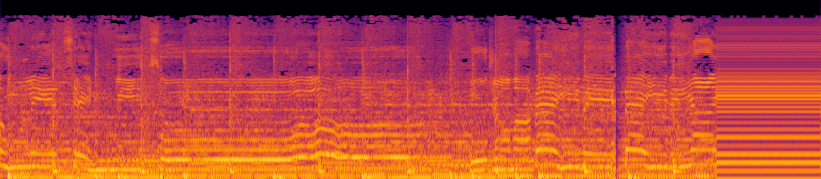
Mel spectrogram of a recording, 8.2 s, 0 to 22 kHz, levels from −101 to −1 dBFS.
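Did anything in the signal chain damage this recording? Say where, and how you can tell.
Yes. Corrupt frame decoded, at 0.71 to 0.80 s and again at 6.11 to 6.24 s, points to the codec stage. Each event is a short chirpy burst spanning a few frames: damaged compressed data decoded anyway, with misread gains and codes putting energy at wrong frequencies.

System hang loop, from 7.17 s to the end, points to the driver or buffer stage. A 5.33 ms slice repeats exactly, giving a steady buzz at 188 Hz. That fits a 256-sample ring buffer cycling while the system froze, and about a second of audio is lost.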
